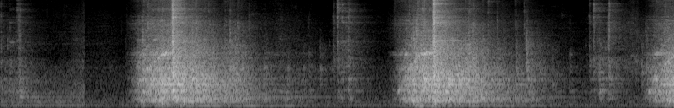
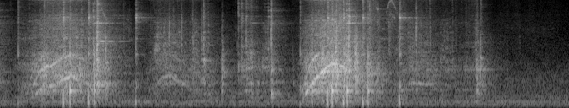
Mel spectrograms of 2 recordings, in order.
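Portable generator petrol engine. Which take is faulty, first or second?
first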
